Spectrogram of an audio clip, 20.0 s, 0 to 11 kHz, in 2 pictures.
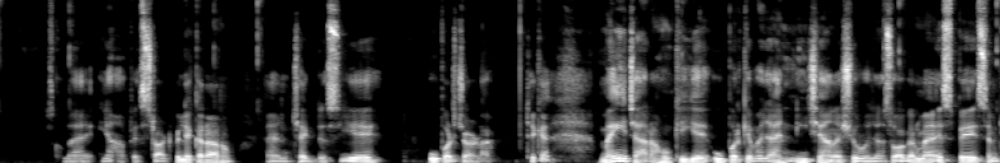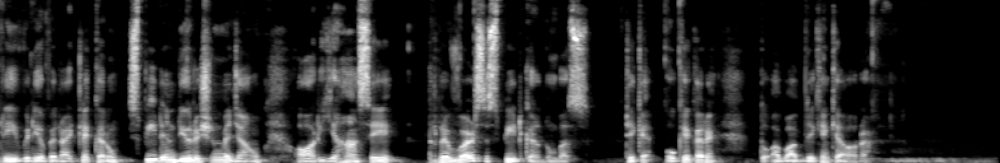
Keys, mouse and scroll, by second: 2.8 space, 5.8 space, 6.9 right click, 8.9 click, 10.4 right click, 11.9 click, 17.2 click, 17.5 click, 19.0 space.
